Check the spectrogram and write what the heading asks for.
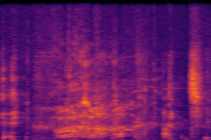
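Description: Several people chuckling and laughing together, their voices overlapping, with bits of chatter.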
